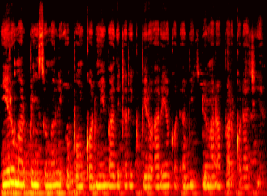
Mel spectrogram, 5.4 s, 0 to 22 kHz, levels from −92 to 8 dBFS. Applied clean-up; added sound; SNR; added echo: classical method log-MMSE.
